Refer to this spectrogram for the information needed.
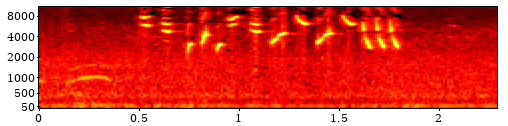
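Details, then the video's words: European goldfinch of the Balkan form Carduelis carduelis balcanica, recorded as an entry in the 2016 World Championship in Goldfinch Song, an internet contest. It gives a quick run of about a dozen bright, high, chirping and twittering notes lasting just over a second against a faint low hum. "World championship in Goldfinch Song"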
